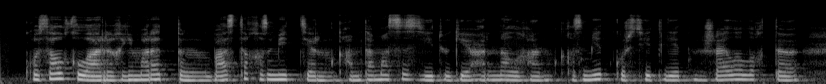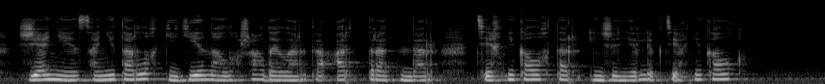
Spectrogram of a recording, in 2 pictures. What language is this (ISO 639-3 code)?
kaz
